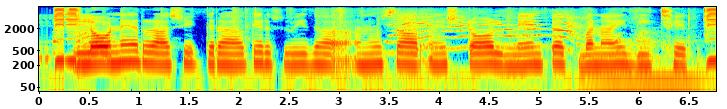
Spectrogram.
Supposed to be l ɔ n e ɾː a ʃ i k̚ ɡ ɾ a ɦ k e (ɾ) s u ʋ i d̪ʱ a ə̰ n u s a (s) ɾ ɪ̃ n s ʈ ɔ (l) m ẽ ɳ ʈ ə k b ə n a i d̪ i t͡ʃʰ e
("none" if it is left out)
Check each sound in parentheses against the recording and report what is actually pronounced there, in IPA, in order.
ɾ, none, l

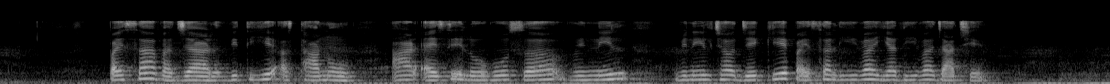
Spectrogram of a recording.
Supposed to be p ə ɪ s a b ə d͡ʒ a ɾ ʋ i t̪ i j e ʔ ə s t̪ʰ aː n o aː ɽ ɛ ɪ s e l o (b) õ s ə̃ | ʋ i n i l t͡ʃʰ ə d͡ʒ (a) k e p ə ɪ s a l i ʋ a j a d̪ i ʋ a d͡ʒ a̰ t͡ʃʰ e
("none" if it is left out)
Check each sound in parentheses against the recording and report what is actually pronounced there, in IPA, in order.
ɡ, e

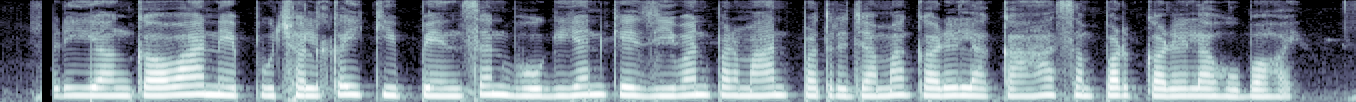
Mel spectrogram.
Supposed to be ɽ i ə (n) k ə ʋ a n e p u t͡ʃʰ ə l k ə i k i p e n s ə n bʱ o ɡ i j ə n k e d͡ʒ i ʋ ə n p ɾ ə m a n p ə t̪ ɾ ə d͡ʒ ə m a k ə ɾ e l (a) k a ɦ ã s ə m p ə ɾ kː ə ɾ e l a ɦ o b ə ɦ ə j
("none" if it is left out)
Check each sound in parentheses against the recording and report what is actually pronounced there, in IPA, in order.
ŋ, a

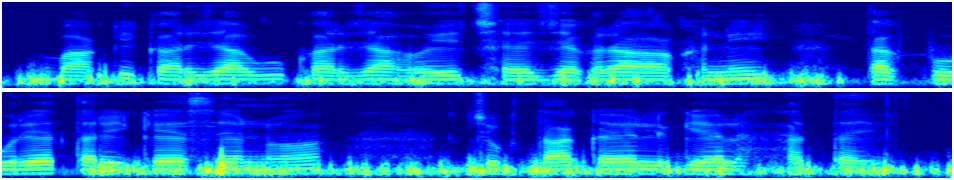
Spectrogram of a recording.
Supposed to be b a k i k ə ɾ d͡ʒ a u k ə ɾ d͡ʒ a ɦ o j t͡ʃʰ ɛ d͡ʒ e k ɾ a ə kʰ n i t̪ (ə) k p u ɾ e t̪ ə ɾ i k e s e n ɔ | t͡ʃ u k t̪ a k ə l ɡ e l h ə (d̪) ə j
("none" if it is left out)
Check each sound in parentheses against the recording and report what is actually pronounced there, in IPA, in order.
ə, t̪

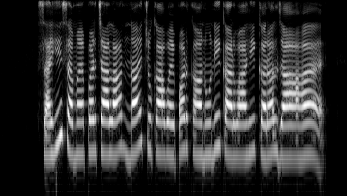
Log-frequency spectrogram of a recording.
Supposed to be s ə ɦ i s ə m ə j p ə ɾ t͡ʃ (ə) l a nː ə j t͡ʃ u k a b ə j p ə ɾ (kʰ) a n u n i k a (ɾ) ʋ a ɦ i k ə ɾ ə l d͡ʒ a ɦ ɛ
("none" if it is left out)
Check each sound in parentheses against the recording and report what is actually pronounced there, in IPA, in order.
a, k, ɾ

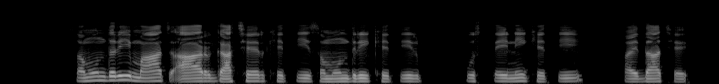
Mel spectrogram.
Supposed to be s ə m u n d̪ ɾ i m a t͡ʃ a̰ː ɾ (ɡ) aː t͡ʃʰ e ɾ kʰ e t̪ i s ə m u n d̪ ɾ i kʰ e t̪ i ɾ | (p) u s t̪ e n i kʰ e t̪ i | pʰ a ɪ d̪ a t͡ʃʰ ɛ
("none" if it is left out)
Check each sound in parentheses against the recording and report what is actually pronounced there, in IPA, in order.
ɡ, p

